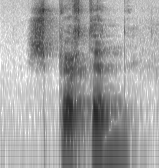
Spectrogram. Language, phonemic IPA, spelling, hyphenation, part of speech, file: Dutch, /ˈspʏr.tə(n)/, spurten, spur‧ten, verb, Nl-spurten.ogg
- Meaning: to spurt, to sprint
